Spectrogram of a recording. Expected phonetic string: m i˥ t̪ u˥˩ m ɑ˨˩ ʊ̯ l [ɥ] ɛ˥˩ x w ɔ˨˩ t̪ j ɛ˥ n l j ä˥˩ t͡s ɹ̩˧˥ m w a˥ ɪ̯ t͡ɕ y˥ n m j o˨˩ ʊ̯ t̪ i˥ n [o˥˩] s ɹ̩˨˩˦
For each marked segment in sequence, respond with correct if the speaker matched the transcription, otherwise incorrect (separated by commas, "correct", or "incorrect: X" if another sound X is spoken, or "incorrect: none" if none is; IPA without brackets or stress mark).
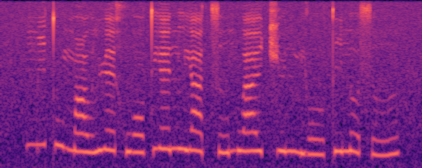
correct, incorrect: ɤ˥˩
